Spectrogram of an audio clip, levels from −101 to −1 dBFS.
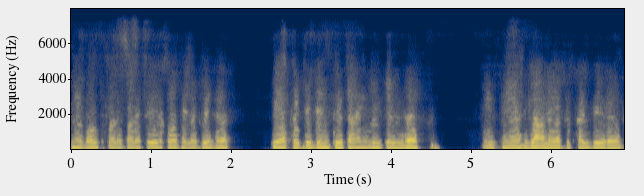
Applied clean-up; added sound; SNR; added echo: neural mask model Resemble Enhance denoiser.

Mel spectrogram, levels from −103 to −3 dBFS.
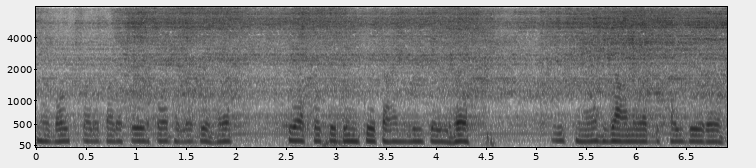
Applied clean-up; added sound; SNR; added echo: none; Engine; -4 dB; none.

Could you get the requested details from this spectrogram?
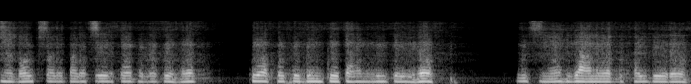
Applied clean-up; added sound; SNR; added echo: neural mask model RNNoise.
